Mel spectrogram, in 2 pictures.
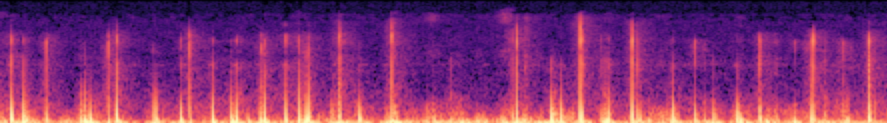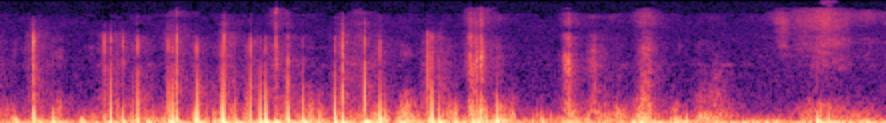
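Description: A solid, egg-sized wooden egg held in both hands is tapped and rubbed with the fingertips and nails. Rapid, dry little taps and scratches follow one another closely at a soft level, each with almost no ring, over a heavy low-end rumble.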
